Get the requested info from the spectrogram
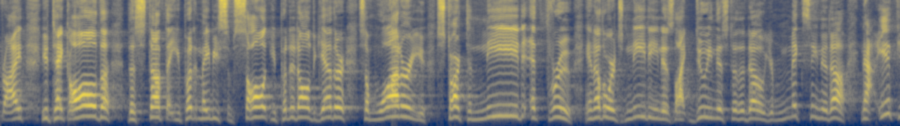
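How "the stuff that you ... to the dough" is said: usual speaking voice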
